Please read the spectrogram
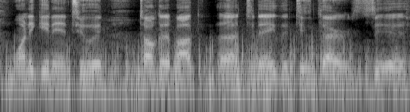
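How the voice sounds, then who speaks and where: A man's flat, monotone delivery amid audible room echo and noticeable background noise. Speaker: street preacher. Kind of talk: sermon. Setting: outdoors. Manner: loud.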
